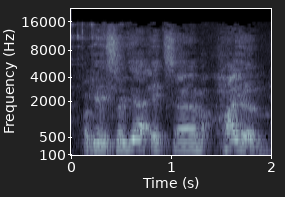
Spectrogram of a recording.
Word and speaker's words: Haim: It's Haim, which is spelled H-A-I-M, like Corey Haim, it's Haim.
